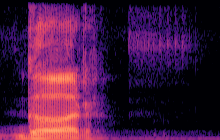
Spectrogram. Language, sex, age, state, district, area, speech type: Gujarati, male, 18-30, Gujarat, Surat, urban, read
